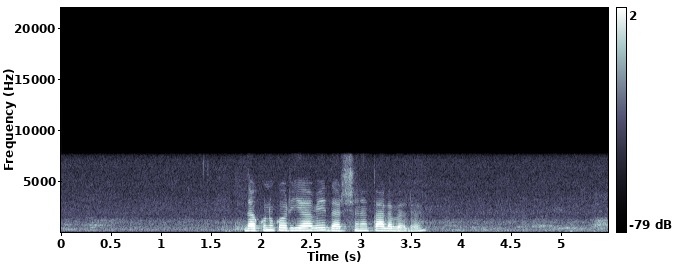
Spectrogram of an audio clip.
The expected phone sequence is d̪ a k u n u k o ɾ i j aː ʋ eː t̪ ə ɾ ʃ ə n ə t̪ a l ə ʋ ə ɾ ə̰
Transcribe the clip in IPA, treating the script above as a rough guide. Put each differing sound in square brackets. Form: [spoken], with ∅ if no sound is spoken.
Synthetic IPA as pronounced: d̪ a k u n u k o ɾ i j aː ʋ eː [d̪] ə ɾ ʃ ə n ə t̪ a l ə ʋ ə [l] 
